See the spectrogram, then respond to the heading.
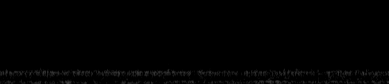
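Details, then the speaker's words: Casablanca 19th Century ceiling fan at speed four: a steady low hum with faint ticks, amplified because the motor is mounted metal to metal with no rubber; bearings possibly wearing. Motor hum transmitted through rigid metal mounting. "Since there is no rubber of any kind in between the motor and the blades and all that, it's nothing but metal to metal. So when you change the speeds and when the motor runs, it's really amplified."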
